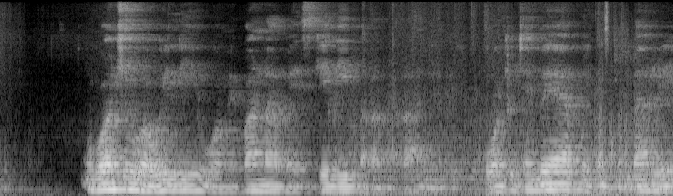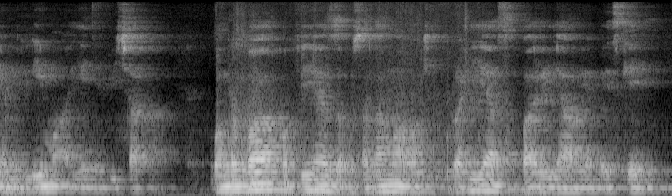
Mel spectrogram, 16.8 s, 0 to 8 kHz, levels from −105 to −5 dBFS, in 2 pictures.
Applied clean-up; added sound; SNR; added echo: neural separator model SepFormer DNS4.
